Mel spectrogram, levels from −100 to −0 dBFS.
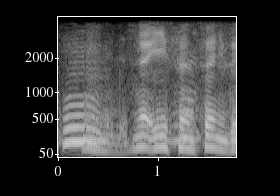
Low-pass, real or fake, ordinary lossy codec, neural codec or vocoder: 3.6 kHz; real; AAC, 24 kbps; none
